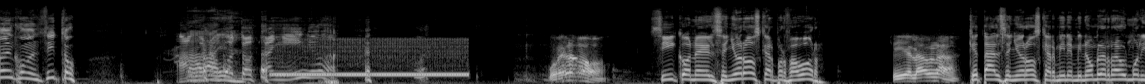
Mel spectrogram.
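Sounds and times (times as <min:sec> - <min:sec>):
speech: 0:00.0 - 0:00.9, 0:01.8 - 0:04.4, 0:05.5 - 0:08.3, 0:08.9 - 0:11.4
telephone dial tone while a number is being called: 0:02.9 - 0:04.7.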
